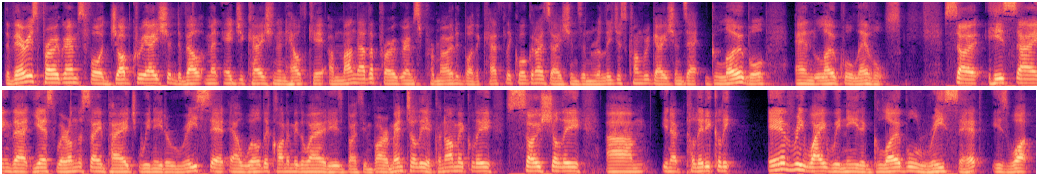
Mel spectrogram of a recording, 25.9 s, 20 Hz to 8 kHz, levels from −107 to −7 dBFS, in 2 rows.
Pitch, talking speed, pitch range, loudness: 120 Hz, 150 wpm, 115-140 Hz, -22 LUFS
